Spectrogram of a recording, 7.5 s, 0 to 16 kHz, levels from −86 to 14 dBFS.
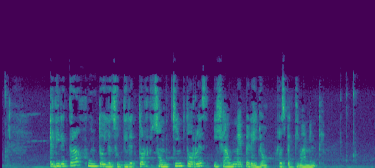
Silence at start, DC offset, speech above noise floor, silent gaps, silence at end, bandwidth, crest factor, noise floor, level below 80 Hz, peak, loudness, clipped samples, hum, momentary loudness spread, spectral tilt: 0.15 s; under 0.1%; 31 dB; none; 1.05 s; 9.2 kHz; 12 dB; -43 dBFS; -48 dBFS; -2 dBFS; -13 LUFS; under 0.1%; none; 7 LU; -6 dB/octave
